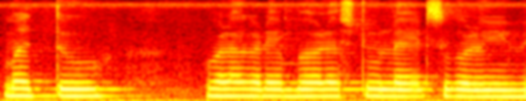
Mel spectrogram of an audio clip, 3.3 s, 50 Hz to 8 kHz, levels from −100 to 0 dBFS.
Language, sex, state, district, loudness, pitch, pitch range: Kannada, female, Karnataka, Bidar, -13 LUFS, 200 Hz, 200-205 Hz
